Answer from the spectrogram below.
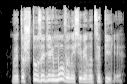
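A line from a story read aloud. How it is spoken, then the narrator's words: Deep bass voice. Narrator (Russian): пробасил генерал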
